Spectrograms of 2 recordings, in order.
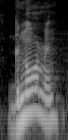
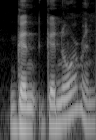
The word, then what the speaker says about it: Gnorman: All right, so with me today is Adrian playing Gnorman. Gnorman, that's right.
